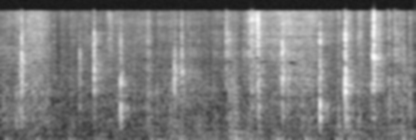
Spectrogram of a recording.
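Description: A sheet of origami paper being folded and creased by hand: a quick string of faint crinkles and clicks, thickest in the second half.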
